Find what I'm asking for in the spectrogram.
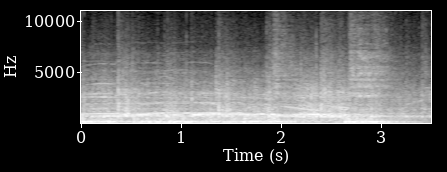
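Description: A steady, loud crowd roar with cheering from spectators lining downtown Savannah for the St. Patrick's Day parade, continuous before easing at the end.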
